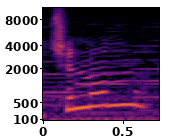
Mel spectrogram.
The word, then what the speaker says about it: chignon: In a chignon? Oh, excuse me. I'm thinking it's like a filet mignon. Just the G is silent.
